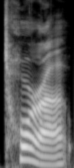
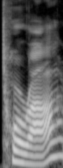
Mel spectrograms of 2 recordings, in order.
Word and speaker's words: Torah: People say Torah, right? That's mm-hmm. like Hebrew with the emphasis on the second syllable. Then there's, what does your husband do? – Torah.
